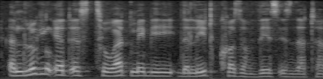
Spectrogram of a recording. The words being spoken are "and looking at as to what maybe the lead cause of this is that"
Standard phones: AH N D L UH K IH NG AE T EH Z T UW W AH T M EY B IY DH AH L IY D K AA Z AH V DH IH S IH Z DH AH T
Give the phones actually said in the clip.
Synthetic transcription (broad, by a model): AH N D L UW K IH NG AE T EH S T UW W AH T M EY B IY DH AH L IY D K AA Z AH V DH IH S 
